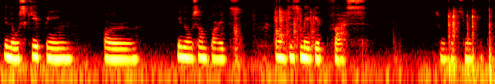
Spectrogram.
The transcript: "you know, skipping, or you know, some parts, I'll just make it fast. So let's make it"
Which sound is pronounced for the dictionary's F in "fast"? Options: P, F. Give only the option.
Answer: F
